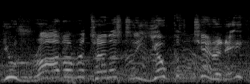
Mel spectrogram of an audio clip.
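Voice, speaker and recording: An actor with an English accent playing a fiery, sarcastic Victorian opposition politician orating in a video game. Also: male voice, extremely high pitch, brisk. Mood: sarcastic outrage. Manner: sarcastic, oratorical. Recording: loud crowd and music behind.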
